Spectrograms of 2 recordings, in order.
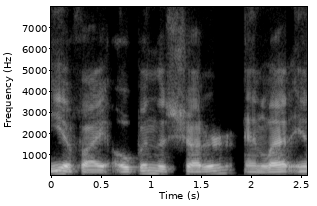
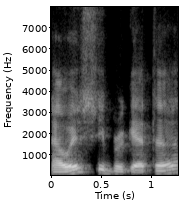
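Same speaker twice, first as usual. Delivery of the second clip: question-like rising tune on Brigitte. Teaching question marks, reading the question with voice rising at the end. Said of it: "See how I raised my voice?".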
